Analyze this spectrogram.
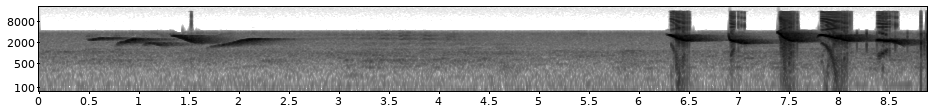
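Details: Trinca-ferro (green-winged saltator), a caged two-year-old boiadeiro singer from Rio de Janeiro state, begins with soft slurred whistles. After a quiet pause comes a quick run of five loud, sharp whistled phrases, each dropping in pitch.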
